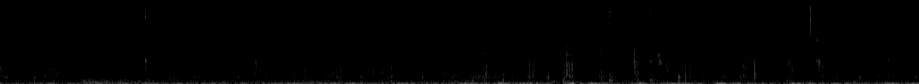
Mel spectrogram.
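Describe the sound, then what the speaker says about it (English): Close, crisp biting and wet chewing of raw herring on rye bread, with steady crunchy and squishy mouth sounds repeating throughout, loud and intimate with no talking. "It's also tiring to chew and chew, guys."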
